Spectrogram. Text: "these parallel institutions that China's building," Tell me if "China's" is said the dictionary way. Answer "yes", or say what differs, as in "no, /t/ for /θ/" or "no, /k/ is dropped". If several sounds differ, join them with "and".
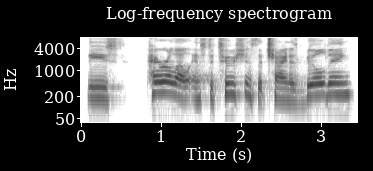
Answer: yes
